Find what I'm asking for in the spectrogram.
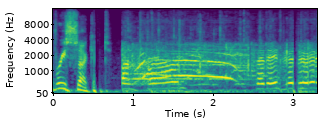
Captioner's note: cheering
